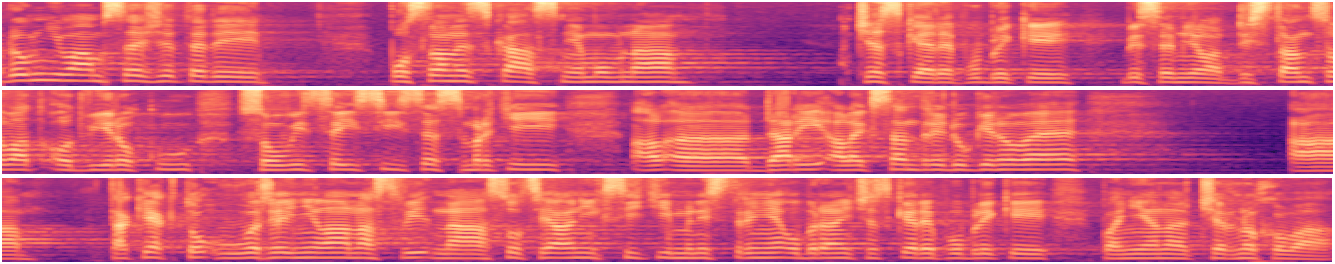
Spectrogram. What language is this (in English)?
Czech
